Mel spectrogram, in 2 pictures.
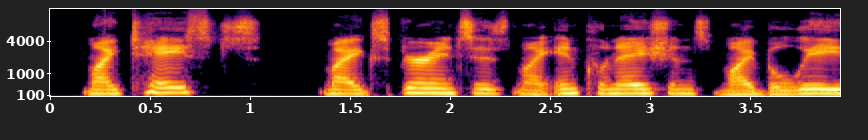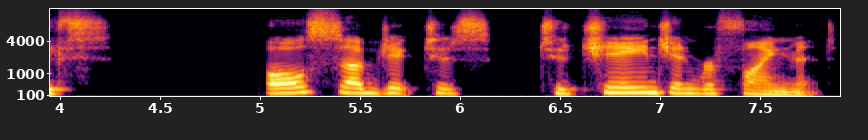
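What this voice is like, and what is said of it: Strong American accent. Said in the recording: “I still have a strong American accent”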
